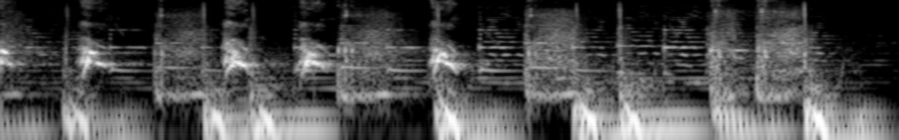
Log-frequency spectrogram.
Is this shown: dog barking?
yes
